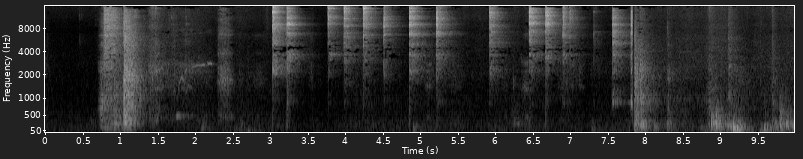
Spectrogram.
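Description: Chopsticks tapping a small drinking glass again and again, used as a bell: a quick run of sharp, ringing clinks, about three a second. Near the end, lower thumps and rustling take over.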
